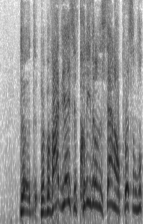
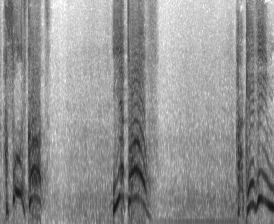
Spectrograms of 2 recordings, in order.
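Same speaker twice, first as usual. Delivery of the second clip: higher, pleading consolation to a crying friend; loving comfort; 8 semitones higher, much slower than usual. Retold or imitated. Old rabbi begs his crying friend, high pleading comfort. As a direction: soothe him like a weeping child, voice raised. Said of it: "So Scheinberg said".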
